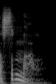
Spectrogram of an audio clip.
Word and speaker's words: sendal: Tulisannya sendal dibaca senal.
